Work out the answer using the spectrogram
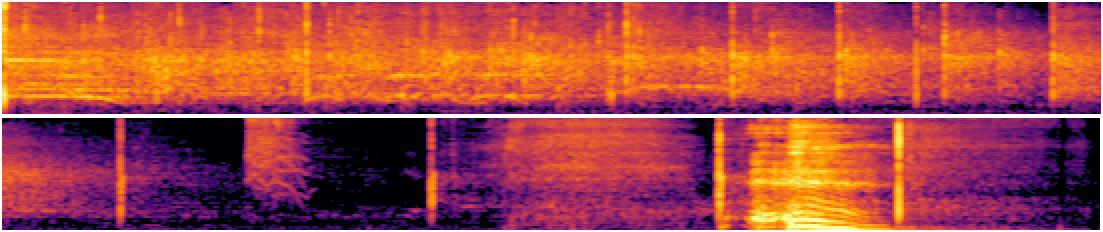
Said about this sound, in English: I was clapping, but y'all can clap. That's good.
